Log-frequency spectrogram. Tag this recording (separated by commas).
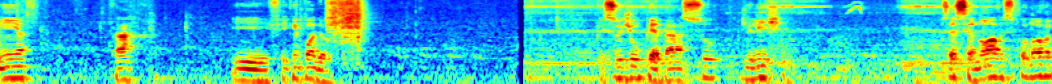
sharpen knife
